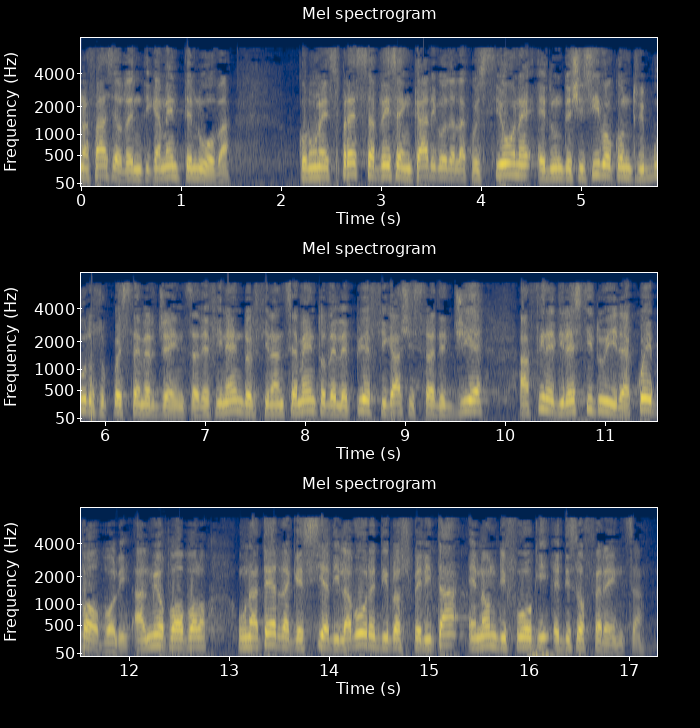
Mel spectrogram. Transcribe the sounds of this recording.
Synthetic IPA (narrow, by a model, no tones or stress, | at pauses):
nafaːzeawt̪ɛnt̪ikament̪enwɔːva | konunaespɾɛsːapɾeːzaiŋkaːɾikod̪elːakwest̪joːneʔed̪und̪et͡ʃiziːvokont̪ɾibuːt̪osukːwest̪aemerd͡ʒɛnt̪sad̪efinɛnd̪oilfinant̪sjament̪od̪elːepjuefːikaːt͡ʃist̪ɾat̪ed͡ʒiːe | afːiːned̪irest̪it̪uiːɾeakːwejpɔːpoliʔalmiːopɔːpolo | unat̪ɛrːakesːiːad̪ilavoːɾoed̪ːipɾospeɾit̪aenːond̪ifwɔːkiʔed̪ːisofːeɾɛnt̪sa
